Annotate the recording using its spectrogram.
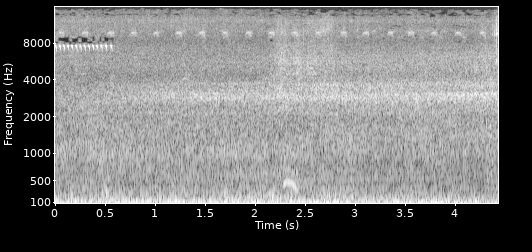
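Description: Wind buffeting the microphone, a steady low rumble that flickers rapidly, with a faint short note about two seconds in.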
